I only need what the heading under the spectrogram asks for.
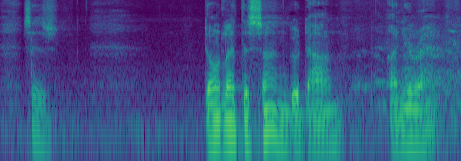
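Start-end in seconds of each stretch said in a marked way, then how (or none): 2.0-4.6 very sweet, sugary, soft-spoken voice. Retelling someone standing quietly beside the couch: imitating Jean's very sweet voice. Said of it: "I just hear this very sweet voice".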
